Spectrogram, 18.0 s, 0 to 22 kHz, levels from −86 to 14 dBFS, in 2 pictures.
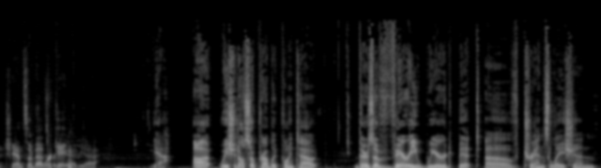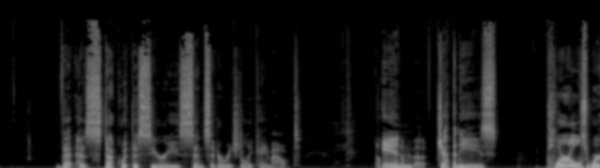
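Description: From 13.35 to 17.20 s the speech plays as a section at the wrong speed, running 1.12 times too fast, likely from a clock mismatch. Voices rise about two semitones and hurry. A spectrogram shows harmonics shifted upward with compressed timing.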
